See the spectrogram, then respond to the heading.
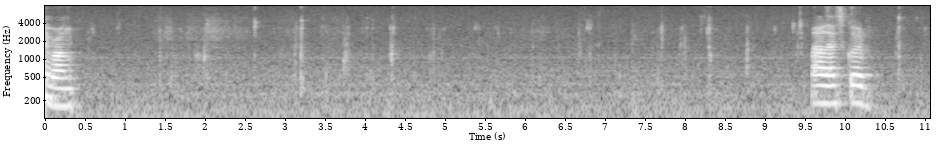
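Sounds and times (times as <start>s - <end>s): faint chewing: 0.4s - 9.6s, 10.5s - 11.0s
small mouth clicks: 10.6s - 11.0s.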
